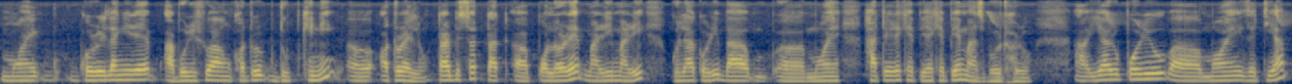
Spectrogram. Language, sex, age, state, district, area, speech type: Assamese, male, 18-30, Assam, Lakhimpur, rural, spontaneous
